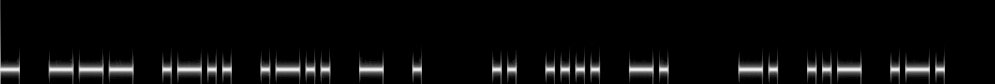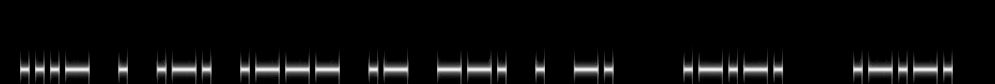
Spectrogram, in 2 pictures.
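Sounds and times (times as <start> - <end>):
CW Morse code at tempo 70: 0.0 - 4.3, 5.0 - 6.7, 7.4 - 9.5, 10.2 - 10.9, 11.5 - 16.2, 16.8 - 17.8, 18.6 - 19.5.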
